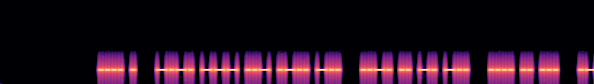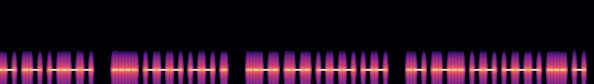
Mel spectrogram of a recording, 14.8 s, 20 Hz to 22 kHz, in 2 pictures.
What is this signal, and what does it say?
Morse code, heard as a keyed tone, about 30 wpm, 700 Hz. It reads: HE COULD FIND HIS WAY HOME FROM ALMOST
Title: Sentences from Top 1400 Words 30wpm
